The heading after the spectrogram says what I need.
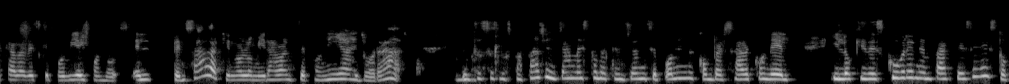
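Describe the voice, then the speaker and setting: A woman's voice: on the high side, mellow, breathy edge. A woman psychologist speaking as an interview guest, explaining patiently, often adding tag questions and light laughs. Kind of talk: interview talk.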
